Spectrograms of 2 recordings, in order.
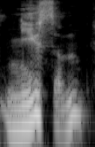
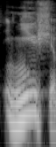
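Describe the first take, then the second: First: The name ends with a 'som' sound. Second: The name ends with a 'sham' sound. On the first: The speaker calls it right. "which of course is Newsom" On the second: The speaker calls it wrong. "you mispronounced Newsham"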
